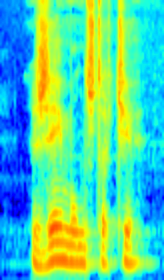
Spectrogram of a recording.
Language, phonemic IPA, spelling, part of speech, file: Dutch, /ˈzemɔnstərcə/, zeemonstertje, noun, Nl-zeemonstertje.ogg
- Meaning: diminutive of zeemonster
